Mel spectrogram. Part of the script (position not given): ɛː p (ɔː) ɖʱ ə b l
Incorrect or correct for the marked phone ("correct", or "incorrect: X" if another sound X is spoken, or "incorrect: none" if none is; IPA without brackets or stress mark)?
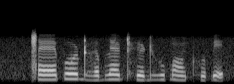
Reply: incorrect: oː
